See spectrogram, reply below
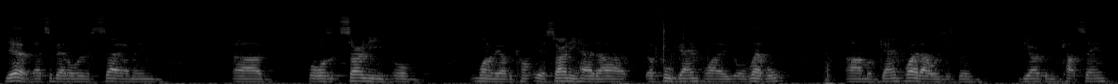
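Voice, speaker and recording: A man's voice: medium pitch, little pitch movement, brisk, slight background noise. A young man co-hosting a gaming podcast in casual chat, rambling with plenty of ums and self-corrections.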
